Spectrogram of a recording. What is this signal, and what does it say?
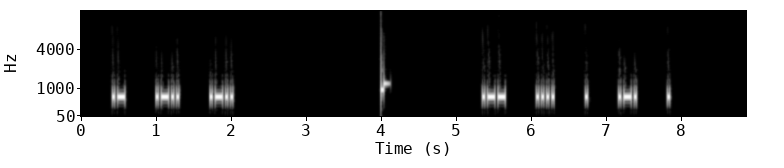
Morse code, heard as a keyed tone, about 36 wpm, spaced as for 16 wpm, 690 Hz. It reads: ALL WHERE
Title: 4x Character Spacing - Top 300 Words - 35wpm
